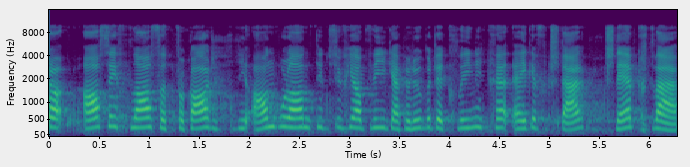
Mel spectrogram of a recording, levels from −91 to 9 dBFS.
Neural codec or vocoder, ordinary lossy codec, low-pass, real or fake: autoencoder, 22.05 kHz, a latent of 192 numbers a frame, VITS, trained on one speaker; none; 9.9 kHz; fake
